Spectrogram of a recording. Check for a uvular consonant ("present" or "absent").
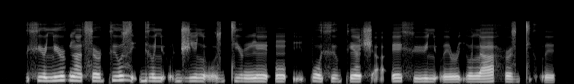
absent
